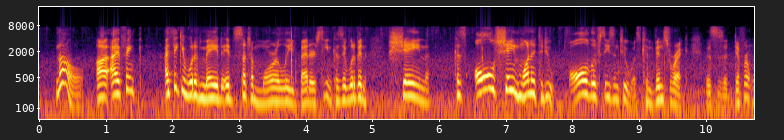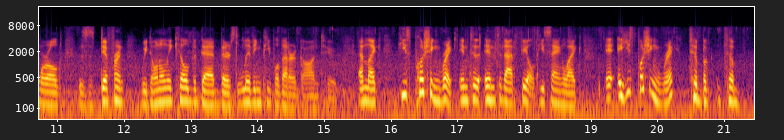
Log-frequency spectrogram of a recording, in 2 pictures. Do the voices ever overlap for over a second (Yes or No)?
No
